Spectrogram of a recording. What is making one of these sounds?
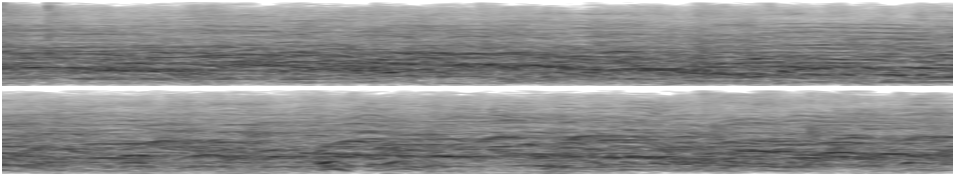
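A crowd of people chatter and shout in a large echoing hall.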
